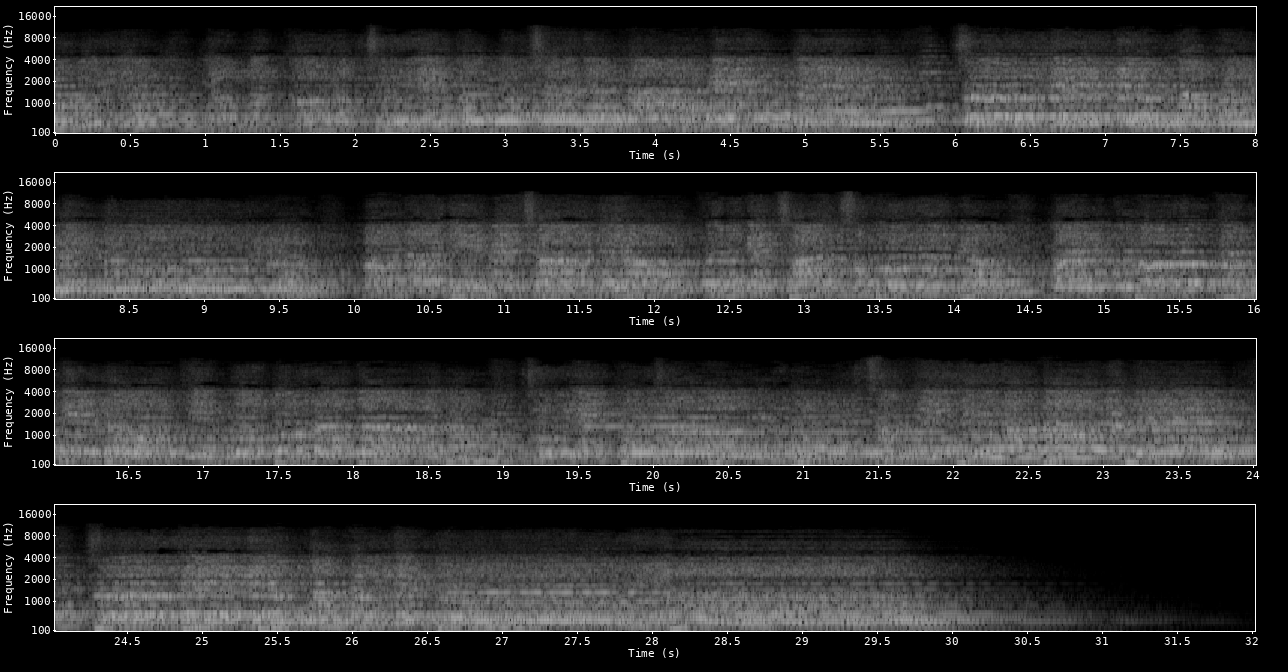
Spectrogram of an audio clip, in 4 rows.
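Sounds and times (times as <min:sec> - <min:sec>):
choir singing: 0:00.0 - 0:31.1.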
